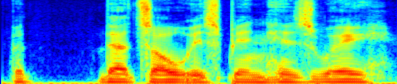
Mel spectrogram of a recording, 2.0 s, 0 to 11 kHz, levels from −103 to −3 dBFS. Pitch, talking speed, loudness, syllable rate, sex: 95 Hz, 180 wpm, -18 LUFS, 4.5 syllables/s, male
